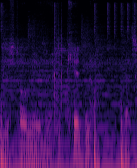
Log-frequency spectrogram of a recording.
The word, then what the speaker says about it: echidna: And besides the jackalope and the platypus, this Miss Eileen just told me is an echidna.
